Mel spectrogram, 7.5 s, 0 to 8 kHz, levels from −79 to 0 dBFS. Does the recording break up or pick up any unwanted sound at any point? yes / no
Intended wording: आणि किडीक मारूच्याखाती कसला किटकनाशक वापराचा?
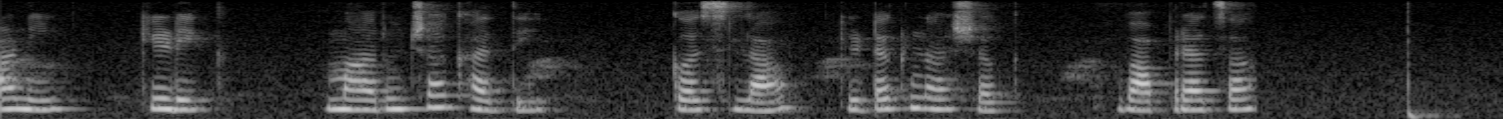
yes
